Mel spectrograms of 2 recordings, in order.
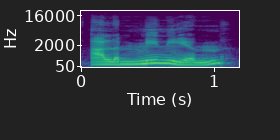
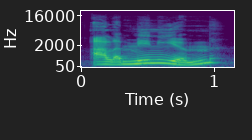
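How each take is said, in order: No difference in how they are said.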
